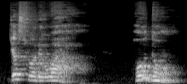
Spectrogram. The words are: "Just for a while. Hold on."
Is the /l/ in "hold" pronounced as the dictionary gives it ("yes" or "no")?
no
